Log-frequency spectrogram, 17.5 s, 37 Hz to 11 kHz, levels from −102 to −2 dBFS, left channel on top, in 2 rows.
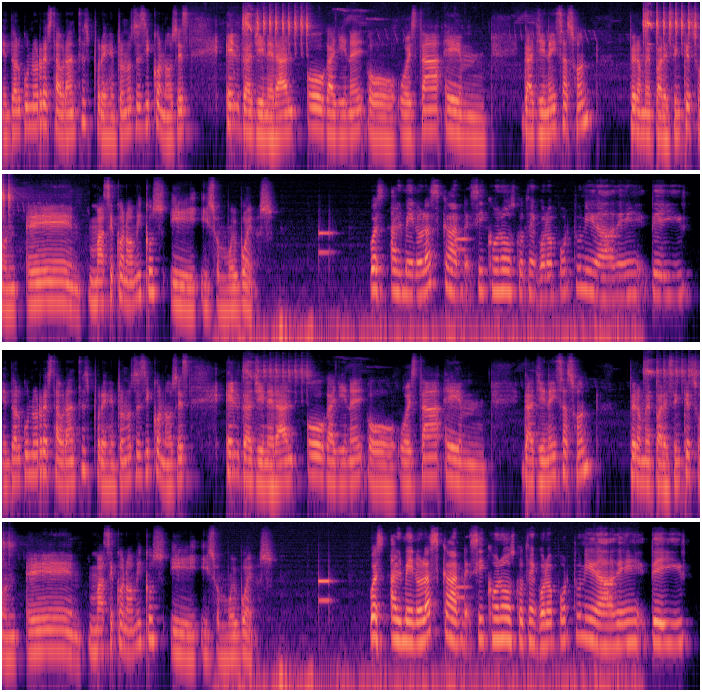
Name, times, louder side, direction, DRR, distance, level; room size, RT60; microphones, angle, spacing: voice 1, 0.0-7.3 7.9-12.1, left 2 dB, 10° left, 0.3 m, -34 dB
Bird, 3.0-3.9 6.5-6.7 8.0-9.2, left 13 dB, 85° left, 0.4 m, -35 dB
Telephone, 11.4-16.7, right 4 dB, 90° right, 1.0 m, -44 dB
voice 2, 13.3-17.3, right 5 dB, 60° right, 0.6 m, -31 dB
7.5 x 4.1 x 3.5 m
head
